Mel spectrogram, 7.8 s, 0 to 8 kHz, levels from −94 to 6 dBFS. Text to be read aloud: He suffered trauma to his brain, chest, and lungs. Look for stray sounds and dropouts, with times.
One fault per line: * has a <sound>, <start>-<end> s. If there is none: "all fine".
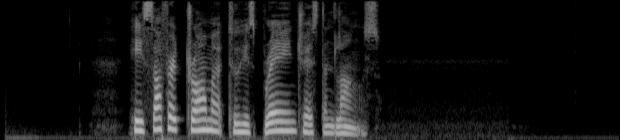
all fine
